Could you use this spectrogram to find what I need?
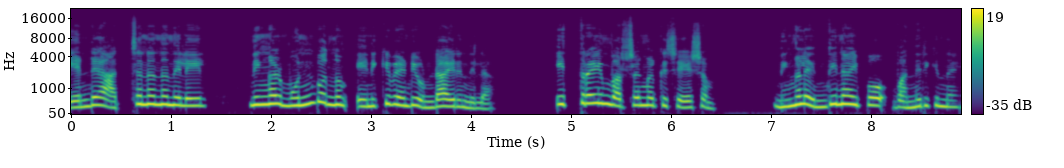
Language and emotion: Malayalam, surprised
